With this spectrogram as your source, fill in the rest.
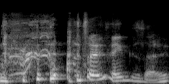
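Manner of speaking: disbelieving laugh, slow, high.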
